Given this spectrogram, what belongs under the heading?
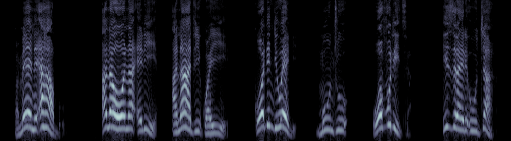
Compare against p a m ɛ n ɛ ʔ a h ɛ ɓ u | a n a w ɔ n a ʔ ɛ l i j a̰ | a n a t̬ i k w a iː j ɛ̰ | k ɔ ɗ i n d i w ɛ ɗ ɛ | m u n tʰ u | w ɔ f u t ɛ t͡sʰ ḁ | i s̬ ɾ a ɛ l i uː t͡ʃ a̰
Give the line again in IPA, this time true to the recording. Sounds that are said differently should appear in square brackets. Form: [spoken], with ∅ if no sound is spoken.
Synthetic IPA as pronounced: p a m ɛ n ɛ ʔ a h [a] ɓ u | a n a w ɔ n a ʔ ɛ l i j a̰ | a n a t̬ i k w a iː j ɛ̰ | k ɔ ɗ i n d i w ɛ ɗ [i] | m u n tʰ u | w ɔ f u t [i] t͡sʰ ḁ | i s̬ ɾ a ɛ l i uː t͡ʃ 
